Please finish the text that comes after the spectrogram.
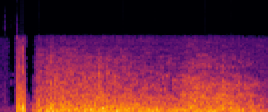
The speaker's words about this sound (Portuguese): A suspeita é que a explosão tenha acontecido neste apartamento duplex. A laje do forro ficou estufada. As imagens mostram a dimensão dos estragos: paredes quebradas, portas arrancadas, móveis revirados. Esta câmera registrou o momento da explosão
